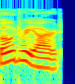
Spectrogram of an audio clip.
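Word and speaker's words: Baudrillard: Bodriard. Bodiard. Okay. Bodriard.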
